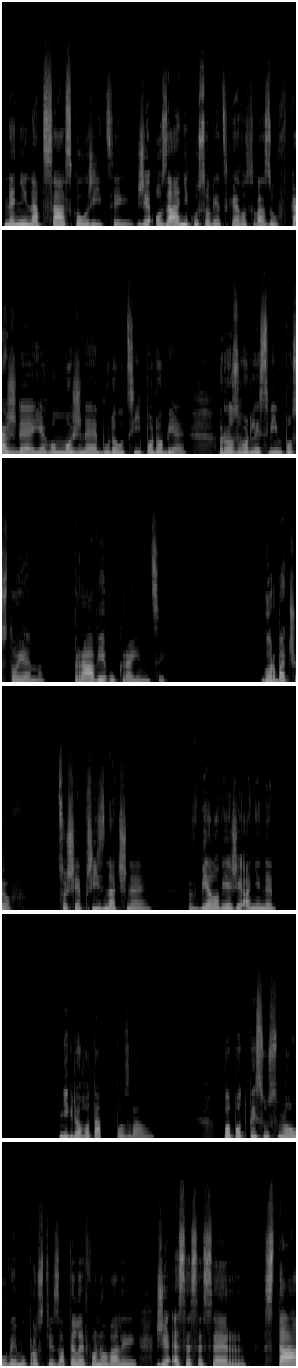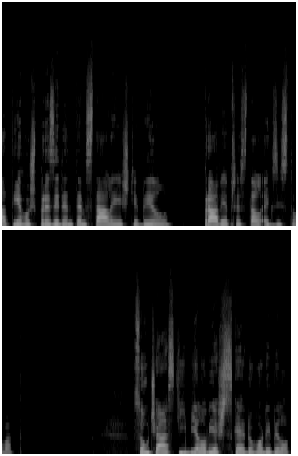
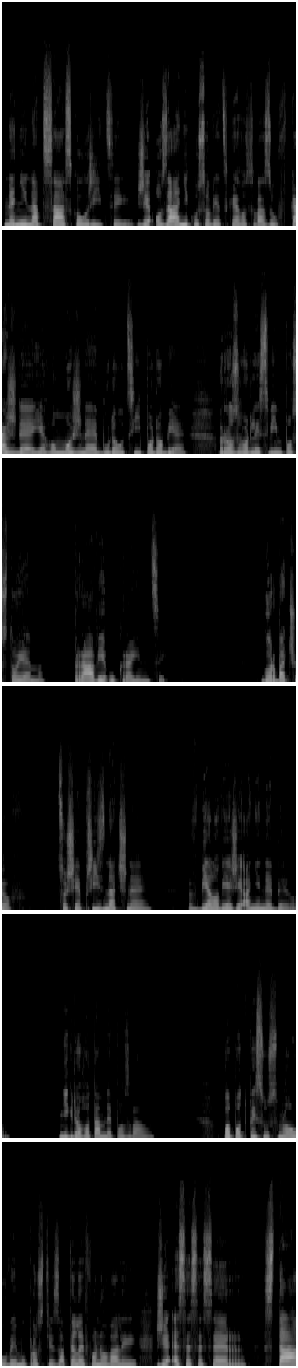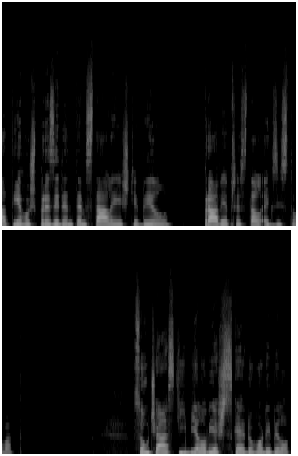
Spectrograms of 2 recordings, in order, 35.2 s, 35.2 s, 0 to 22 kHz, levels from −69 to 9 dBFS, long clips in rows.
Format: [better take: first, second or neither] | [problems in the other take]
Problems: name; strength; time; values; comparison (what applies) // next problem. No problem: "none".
second | audio cutting out; at 17 s for 0.5 s and at 19 s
